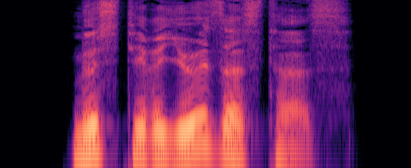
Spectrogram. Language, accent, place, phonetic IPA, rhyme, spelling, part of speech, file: German, Germany, Berlin, [mʏsteˈʁi̯øːzəstəs], -øːzəstəs, mysteriösestes, adjective, De-mysteriösestes.ogg
- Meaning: strong/mixed nominative/accusative neuter singular superlative degree of mysteriös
